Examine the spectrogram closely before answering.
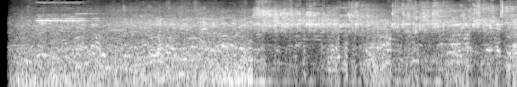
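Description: A large crowd of people talks and shouts nearby outdoors.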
